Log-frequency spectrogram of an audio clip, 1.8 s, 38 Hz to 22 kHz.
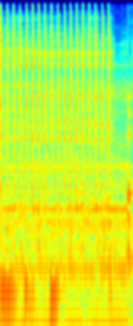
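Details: Radial shockwave therapy device near the end of a session on an adult male triathlete's left knee, with intensity around 5–6/10. Rapid, regular sharp clacking pulses, about twelve per second.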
